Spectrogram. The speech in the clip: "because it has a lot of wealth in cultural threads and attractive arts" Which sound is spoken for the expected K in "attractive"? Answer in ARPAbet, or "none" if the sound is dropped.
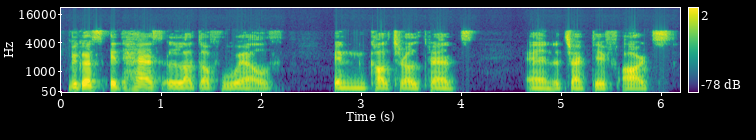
K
